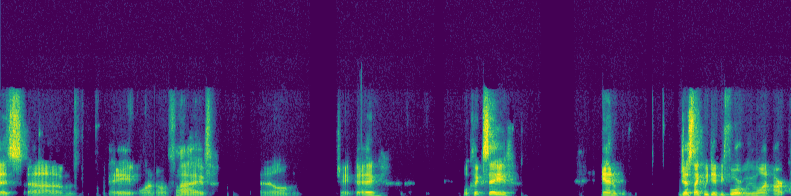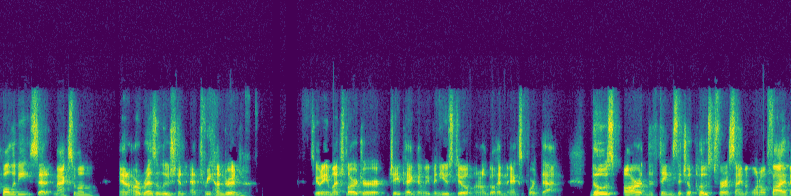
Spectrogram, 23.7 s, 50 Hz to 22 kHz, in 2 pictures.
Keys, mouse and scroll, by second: 0.7 click, 1.6-5.6 typing, 8.0 click, 10.1 click, 12.7 click, 15.0 click, 15.7-16.1 typing, 18.8 click, 23.6 F15.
